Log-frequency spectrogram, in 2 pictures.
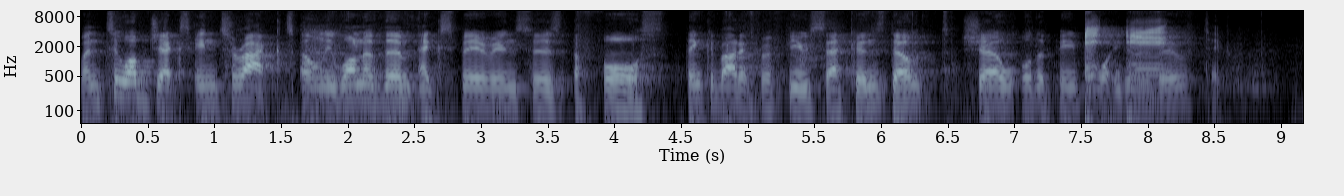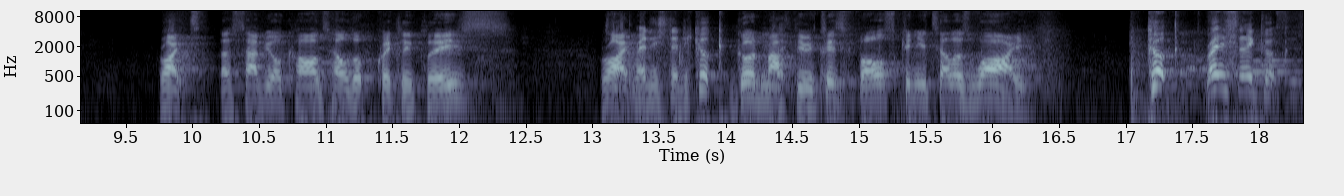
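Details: Adult male teacher; normal speech.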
